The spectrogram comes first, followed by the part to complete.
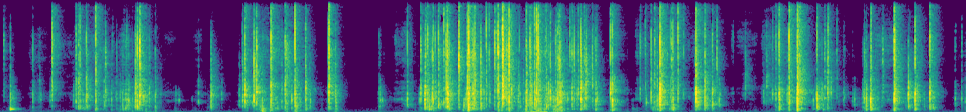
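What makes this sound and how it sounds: A full plastic bag of kinako mochi snacks is squeezed and rubbed by hand, giving bright, dry crinkling and crushing crackles. The sound comes in several bursts separated by short pauses, with the densest, loudest stretch in the middle.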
